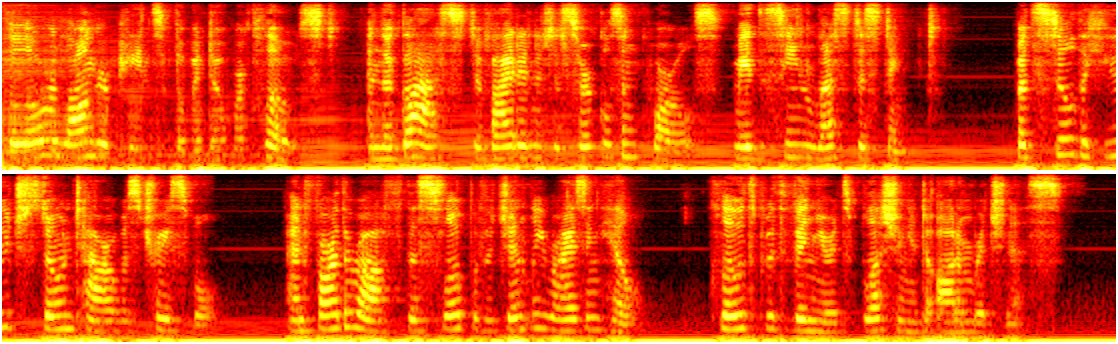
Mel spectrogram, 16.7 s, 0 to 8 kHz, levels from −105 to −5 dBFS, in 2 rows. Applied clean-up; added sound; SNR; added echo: neural separator model SepFormer DNS4.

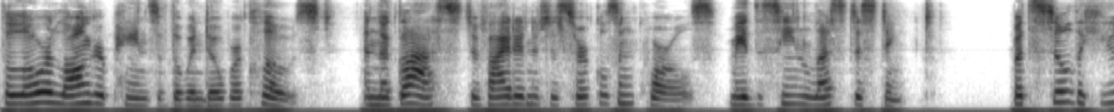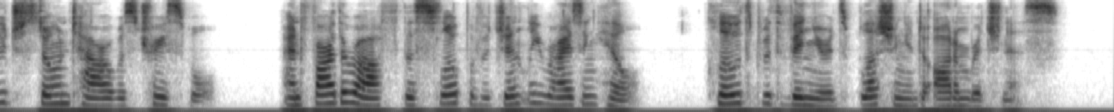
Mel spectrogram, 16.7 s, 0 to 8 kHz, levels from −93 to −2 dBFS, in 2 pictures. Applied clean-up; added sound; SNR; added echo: none; none; none; none.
